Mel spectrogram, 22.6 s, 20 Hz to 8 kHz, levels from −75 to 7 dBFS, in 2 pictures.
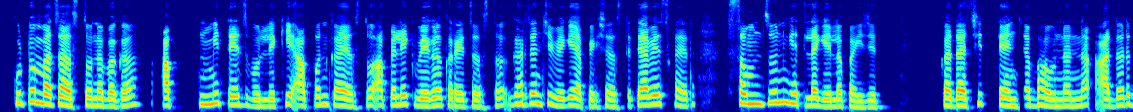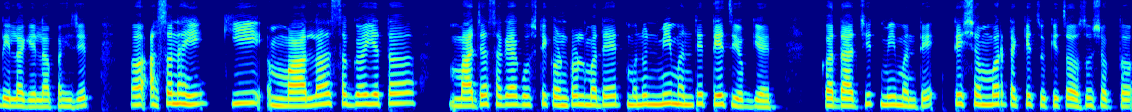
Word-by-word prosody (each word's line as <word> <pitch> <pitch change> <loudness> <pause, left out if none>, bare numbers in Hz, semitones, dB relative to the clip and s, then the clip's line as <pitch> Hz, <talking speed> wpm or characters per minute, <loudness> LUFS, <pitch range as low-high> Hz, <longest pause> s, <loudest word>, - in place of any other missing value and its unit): कुटुंबाचा 255 -4 +4
असतो 205 +1 +2
ना. 200 0 +2
बघा, 190 +2 +1 0.3
आप 200 0 +4 0.2
मी 235 +3 +3
तेच 220 -1 +2
बोलले, 180 0 -1
की 180 +8 -2
आपण 220 +4 -2
काय 205 -2 +4
असतो, 175 +3 -4
आपल्याला 215 +2 +1
एक 235 -2 -6
वेगळं 190 +2 +4
करायचं 180 -2 0
असतं, 170 +7 -6
घरच्यांची 245 +1 0
वेगळी 200 0 0
अपेक्षा 180 -1 -2
असते. 170 +1 -7
त्या 215 0 +6
वेळेस 240 +2 +1
काय 205 - -2
आहे, 185 +6 -5 0.4
समजून 260 +2 +3
घेतल्या 245 -7 +2
गेल्या 180 +1 +1
पाहिजेत, 165 -2 -3 0.6
कदाचित 205 +4 +2
त्यांच्या 205 -1 +1
भावनांना 185 -1 0 0.2
आदर 205 +5 +1
दिला 195 -4 0
गेला 170 0 -2
पाहिजेत. 180 +2 -3 0.4
अ, 220 +1 +2
असं 260 +5 +1
नाही, 245 -1 +3 0.3
की 270 +1 -1
मला 200 +4 +3
सगळं 245 -1 0
येतं, 260 +2 0 0.4
माझ्या 190 +5 +2
सगळ्या 230 -1 0
गोष्टी 225 +1 -4
कंट्रोलमध्ये 220 0 0
आहेत 230 0 -2
म्हणून 230 +1 +1
मी 250 +2 +3
म्हणते 240 -1 +1
तेच 235 0 +3
योग्य 175 -2 -1
आहे. 160 - -2 0.5
कदाचित 195 +2 +1
मी 225 0 0
म्हणते 190 -2 -2 0.3
ते 245 - +2
100% 230 -1 -1
चुकीचं 200 -1 -2
असू 205 +4 -4
शकतं, 180 -2 -5
210 Hz, 165 wpm, -22 LUFS, 190-235 Hz, 0.6 s, त्या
